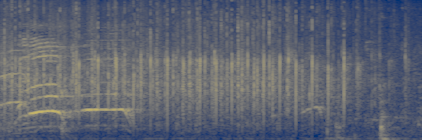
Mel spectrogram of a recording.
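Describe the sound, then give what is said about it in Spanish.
A voice speaks briefly, then an audience at an evening talk event breaks into applause to welcome a speaker. Sharp individual claps stand out within a steady patter that thins toward the end. “Un aplauso para ella, por favor.”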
